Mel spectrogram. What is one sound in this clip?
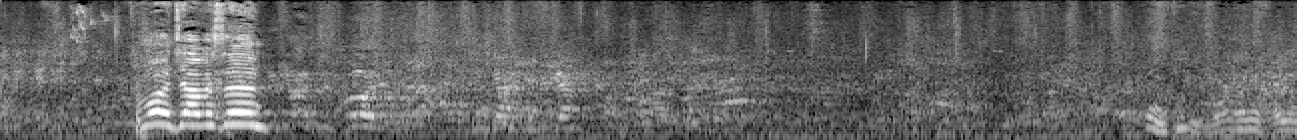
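A woman shouts loudly nearby.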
